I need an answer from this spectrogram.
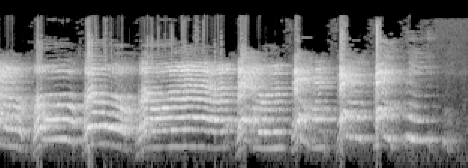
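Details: Puppies learning to howl give a loud, continuous, rich wailing that wavers up and down. Several voices seem to overlap, broken by sharp yips.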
